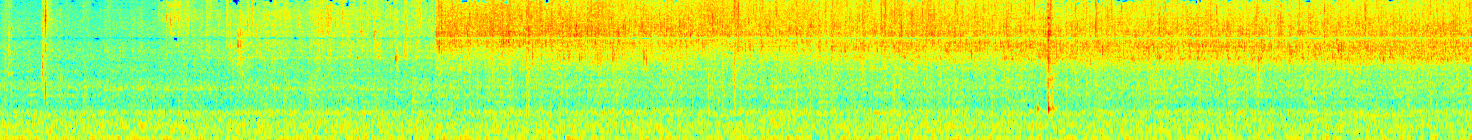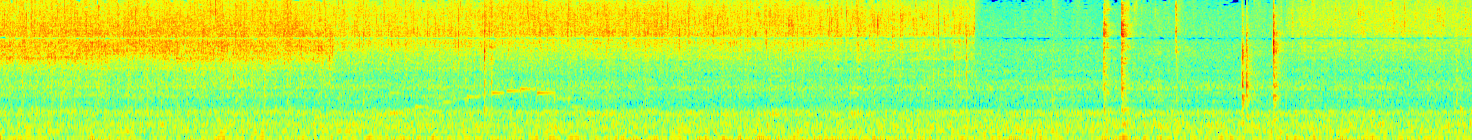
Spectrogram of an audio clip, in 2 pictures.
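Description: Pre-boiled octopus leg frying in olive oil and butter in a frying pan, a steady sizzle starting a few seconds in and stopping suddenly about twenty seconds later. Near the end a wooden spoon clicks a few times against the pan as minced garlic is stirred in.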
